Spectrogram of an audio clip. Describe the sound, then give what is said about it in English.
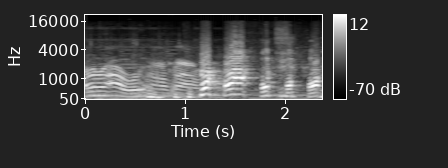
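A person's voice makes gruff, wavering growls and short snarling bursts, imitating a monster, loud over about two seconds. “And so you see one Swerf Neblin that has a comically large fake sword, and he seems to growl all the time.”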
